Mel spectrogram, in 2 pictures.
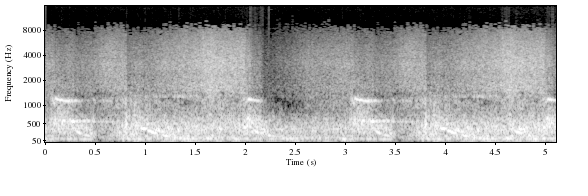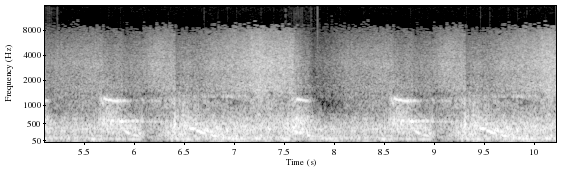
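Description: Film sound effect of the pepelats spacecraft flying with its door open: a steady rushing drone with a short high tone and a falling whistle that repeat about once a second, the level dipping briefly every few seconds.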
